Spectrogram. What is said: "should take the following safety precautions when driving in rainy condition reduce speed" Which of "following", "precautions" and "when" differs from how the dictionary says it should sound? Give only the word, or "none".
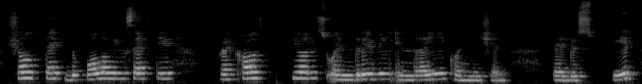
precautions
